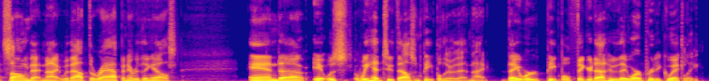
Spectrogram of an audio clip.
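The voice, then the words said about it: Great radio voice. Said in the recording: “You have a great radio voice.”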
